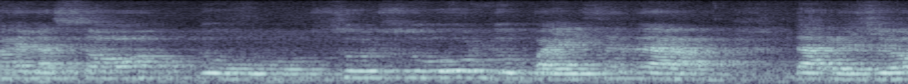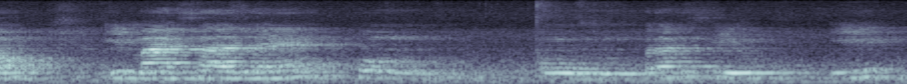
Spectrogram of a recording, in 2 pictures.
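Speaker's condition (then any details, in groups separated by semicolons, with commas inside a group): No condition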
